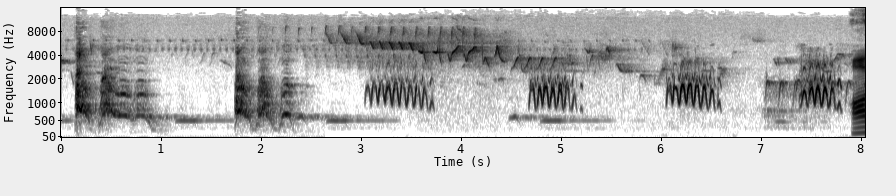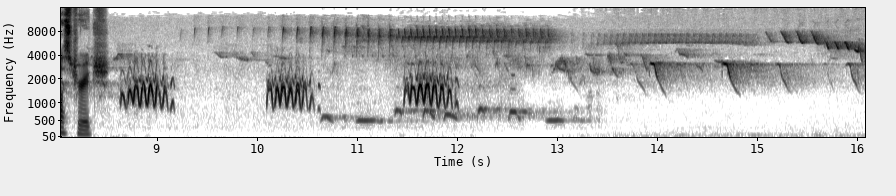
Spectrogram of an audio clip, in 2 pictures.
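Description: A puppy whining and yelping in short calls about every second and a half, with small birds chirping in the background and more high, falling chirps near the end.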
